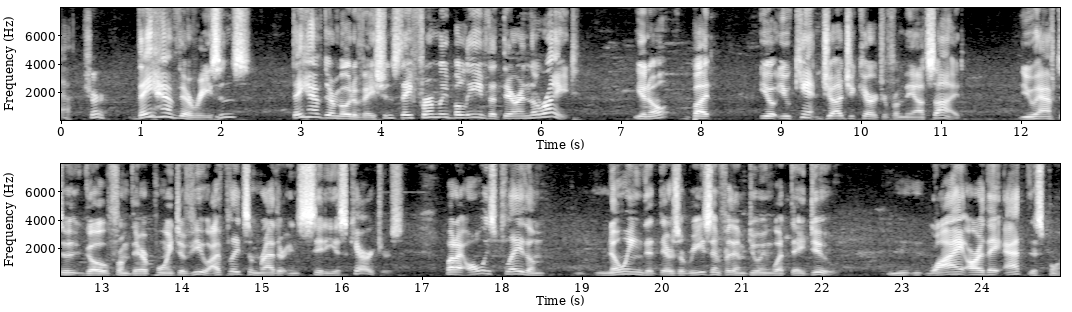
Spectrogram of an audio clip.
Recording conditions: busy venue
